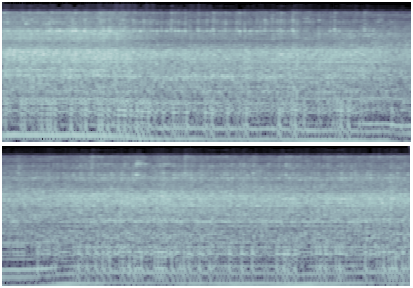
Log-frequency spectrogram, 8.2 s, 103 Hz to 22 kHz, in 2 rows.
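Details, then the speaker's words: Echo SRM-225 two-stroke trimmer after a carburettor rebuild, choke off: a steady, even buzz drops smoothly to a lower pitch as the idle is turned down. It runs clean with no surging or stalling. "She sounds pretty good now."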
